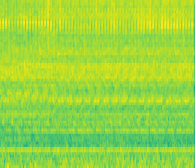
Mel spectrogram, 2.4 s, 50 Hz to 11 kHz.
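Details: 2006 Lexus IS250 AWD, running after a no-start, no-crank fix with security light still flashing: steady, even hum, no misses or knocks; normal idle.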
